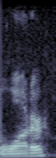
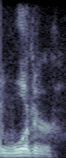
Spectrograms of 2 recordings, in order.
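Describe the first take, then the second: First: Said in the usual way. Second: "wooder" with a d sound, like Philly folks say water. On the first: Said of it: "instead of". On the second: Shown as a demonstration. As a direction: say "wooder", Philadelphia style. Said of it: "they say".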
